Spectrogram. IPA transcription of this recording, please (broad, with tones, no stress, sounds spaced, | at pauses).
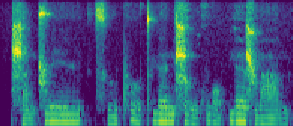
ʂ a˨˩ n ʈ͡ʂ w e˦ ɪ̯ | t͡sʰ ɹ̩˨˦ pʰ ɤ˥˨ t̪ʰ ɥ ɛ˦ n ʂ ɤ˥˨ ŋ x w ɔ˥˨ p j ɛ˦ ʂ w a˨˩ n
